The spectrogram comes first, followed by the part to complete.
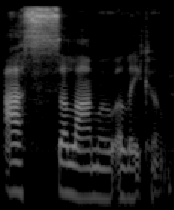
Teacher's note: Now here, this is an article at the beginning, and this usually is actually AL, but for some letters, when it comes before certain letters, it takes on the same letter. So instead of an al, it's an s because it's before an s.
